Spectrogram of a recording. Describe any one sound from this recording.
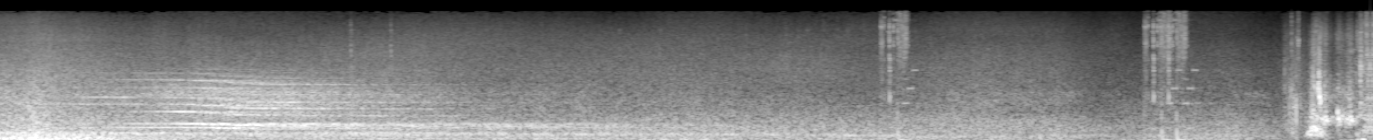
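Wind rushes loudly during a fast fall through the air.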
